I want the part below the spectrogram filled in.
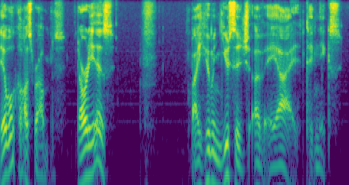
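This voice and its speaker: Low-voiced guy, stuffy nose from a sinus thing, talking solo about tech, dry close mic. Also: big pitch swings, normal speed, darkish tone, breathy edge, no echo. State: congested from a sinus infection. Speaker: host of an AI commentary channel. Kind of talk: solo commentary to camera.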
